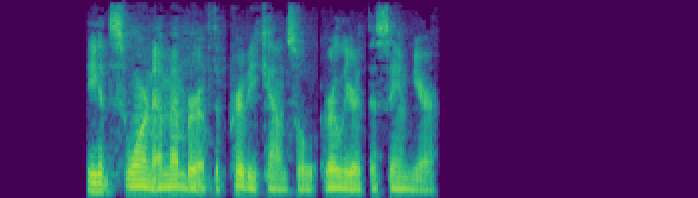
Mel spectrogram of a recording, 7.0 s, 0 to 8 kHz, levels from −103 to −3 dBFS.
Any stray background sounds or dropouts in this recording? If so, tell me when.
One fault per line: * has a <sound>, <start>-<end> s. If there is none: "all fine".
all fine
